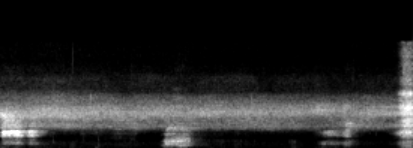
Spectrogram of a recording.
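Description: Steady high-pitched insect chorus in woodland at dusk, with three short rasping sounds: one at the start, one a little under two seconds in, and a fainter one near the end.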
